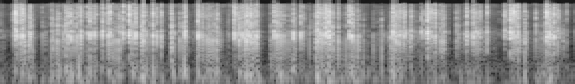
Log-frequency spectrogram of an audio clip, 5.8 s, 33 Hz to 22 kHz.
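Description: A closed, pink translucent hard plastic pencil case holding colored pens is tapped and scratched with nails and fingertips. Rapid, dense clicky taps mix with scratchy rasps, giving a hollow plastic clatter centered in the midrange around 850 Hz. The taps are dry and short, with almost no ring.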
